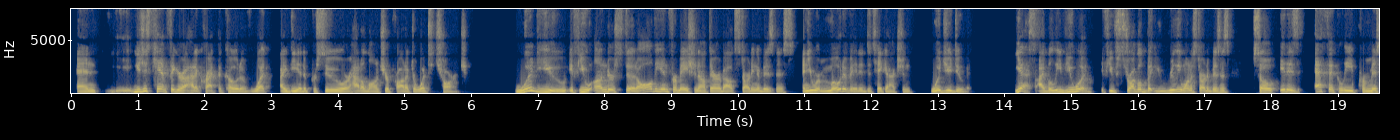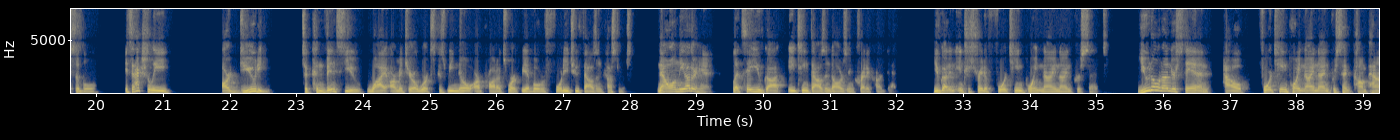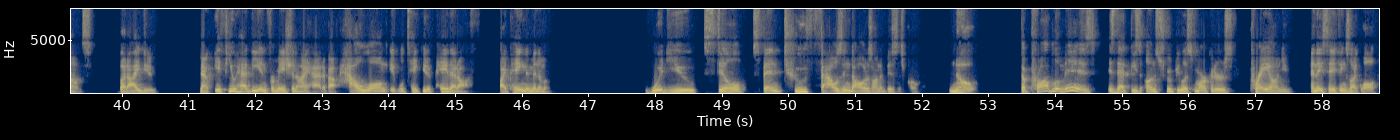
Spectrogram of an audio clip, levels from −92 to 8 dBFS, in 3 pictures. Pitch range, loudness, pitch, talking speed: 105-160 Hz, -17 LUFS, 125 Hz, 175 wpm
